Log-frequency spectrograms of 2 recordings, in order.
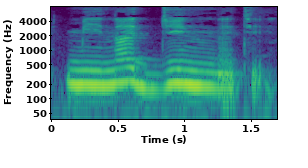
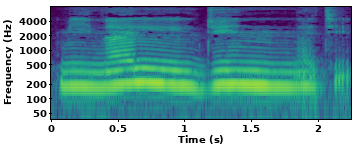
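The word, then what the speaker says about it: مِنَ الْجِنَّةِ: И тоже иногда ошибаются, говорят «минадиннати». Нет, «минальдиннати». Да, «джим» не удваивается, она читается с касрой, себе одна «джим».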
